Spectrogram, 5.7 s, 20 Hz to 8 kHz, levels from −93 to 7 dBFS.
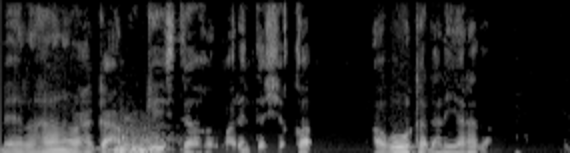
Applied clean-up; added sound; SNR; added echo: classical method spectral subtraction.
